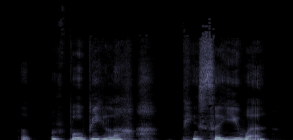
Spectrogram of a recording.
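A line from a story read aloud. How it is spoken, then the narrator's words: Trembling, feigned fear. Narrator (Chinese): 黄蓉故作害怕，颤声道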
